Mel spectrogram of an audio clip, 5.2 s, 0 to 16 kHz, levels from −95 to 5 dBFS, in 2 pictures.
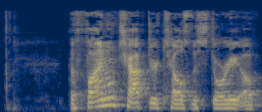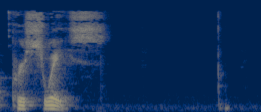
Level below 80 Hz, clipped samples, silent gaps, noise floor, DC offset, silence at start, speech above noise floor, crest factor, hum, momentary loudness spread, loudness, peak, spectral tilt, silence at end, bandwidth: -62 dBFS; under 0.1%; none; -78 dBFS; under 0.1%; 0.7 s; 56 dB; 22 dB; none; 15 LU; -23 LUFS; -2 dBFS; -3.5 dB/octave; 1.6 s; 11.5 kHz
